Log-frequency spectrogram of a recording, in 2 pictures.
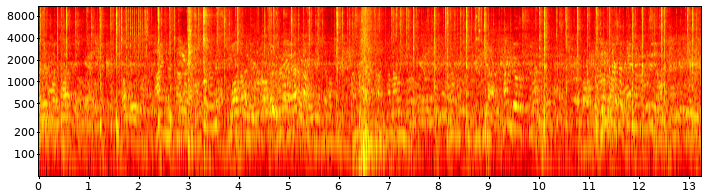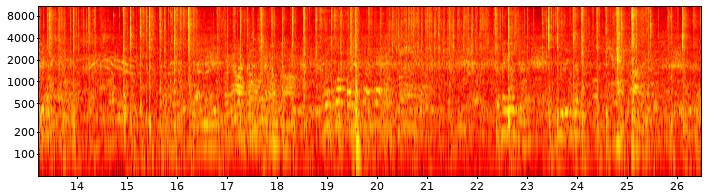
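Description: Punches, kicks and fighter shouts from an arcade fighting game play loudly through a loudspeaker.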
